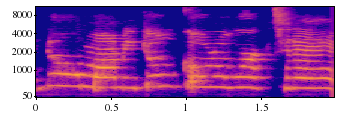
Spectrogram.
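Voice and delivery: put-on high, whiny little kid voice; little son pleading. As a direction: beg like a small boy clinging to mommy. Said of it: "He's like".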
